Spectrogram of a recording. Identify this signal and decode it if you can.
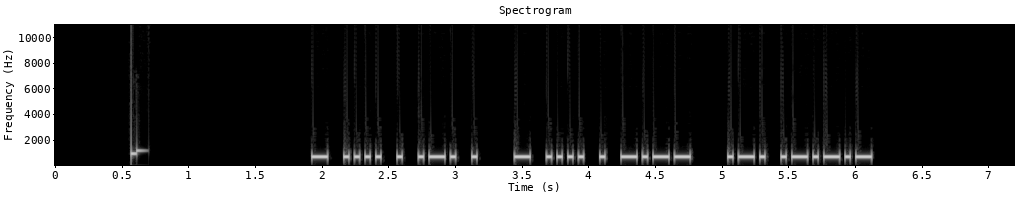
Morse code, heard as a keyed tone, about 30 wpm, 700 Hz. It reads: THERE THEY R.
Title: Sentences from Top 100 Words and Abbreviations 30wpm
